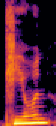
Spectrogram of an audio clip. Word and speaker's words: Keown: And then there's another book called Murder at the Hotel 9/11 by Audrey Keown. I believe is how you say the last name. It's K-E-O-W-N.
